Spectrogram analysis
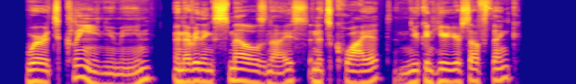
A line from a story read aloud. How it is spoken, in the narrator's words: She laughed at herself, or perhaps for his sake, to reassure him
